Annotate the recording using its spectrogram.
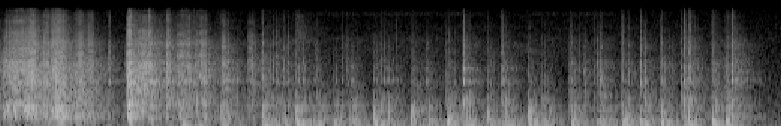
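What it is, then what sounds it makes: Inflated latex balloon. Long teal nails scratch and tap an inflated, air-filled clear latex balloon with a pineapple print. A dense, squeaky scratching rub opens the clip, then a sharp tap leads into a quick run of short, hollow taps and dull thunks. The taps grow quieter toward the end.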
